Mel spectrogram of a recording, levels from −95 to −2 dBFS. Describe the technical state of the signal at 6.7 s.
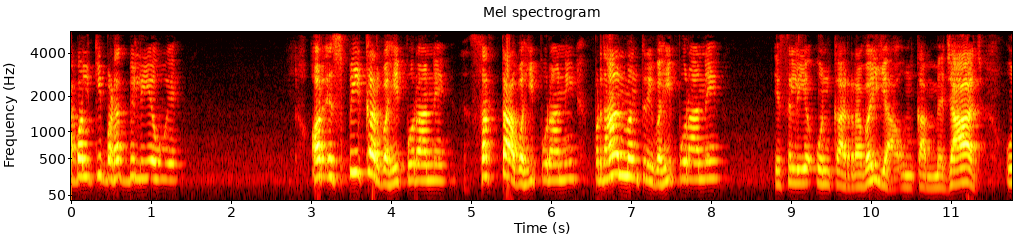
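At 6.7 s the signal is intact, with no technical fault present at that moment.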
